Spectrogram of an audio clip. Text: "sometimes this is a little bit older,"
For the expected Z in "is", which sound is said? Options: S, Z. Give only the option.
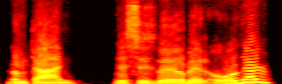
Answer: Z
